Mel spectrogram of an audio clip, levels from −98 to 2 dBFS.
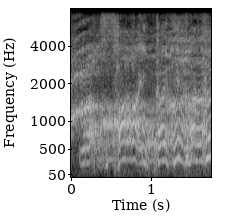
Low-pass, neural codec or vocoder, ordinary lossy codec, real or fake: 7.2 kHz; codec, 16 kHz, 16 kbps, FunCodec, trained on Chinese and English, 50 frames a second; none; fake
